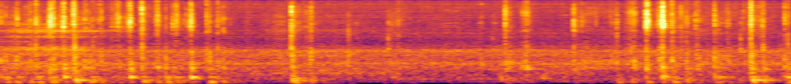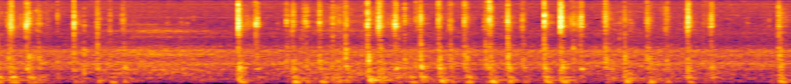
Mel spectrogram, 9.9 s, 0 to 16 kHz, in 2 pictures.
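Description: Fingertips of both hands type on the black plastic chiclet keys set in the grey deck of a hollow Acer Chromebook C20 (2014) laptop keyboard. The result is a stream of quick, bright plastic clicks and taps that die away almost instantly. The typing comes in bursts, with quieter gaps around two to three seconds and again near six seconds.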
